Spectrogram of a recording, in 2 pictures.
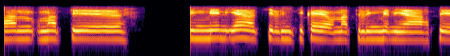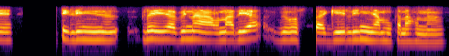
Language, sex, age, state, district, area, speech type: Santali, female, 18-30, Jharkhand, Seraikela Kharsawan, rural, conversation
